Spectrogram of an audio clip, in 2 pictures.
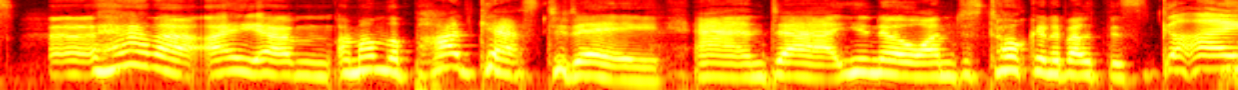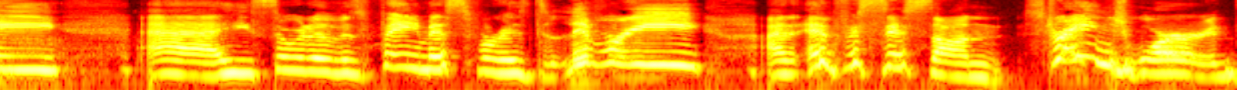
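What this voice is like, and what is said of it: Poor Jeff Goldblum impression. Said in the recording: “worst Jeff Goldblum impression ever ... Christopher Walken having a stroke”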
